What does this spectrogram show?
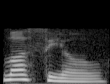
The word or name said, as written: loessial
